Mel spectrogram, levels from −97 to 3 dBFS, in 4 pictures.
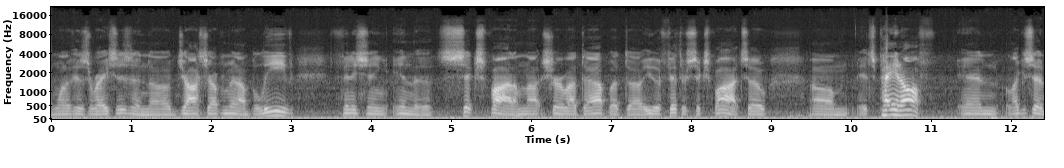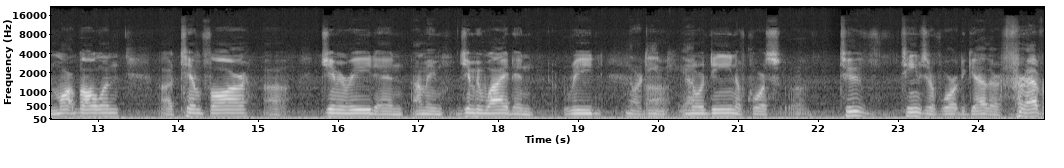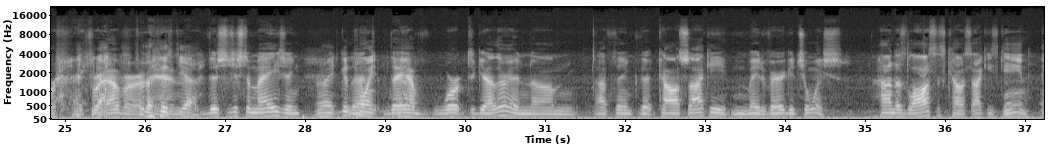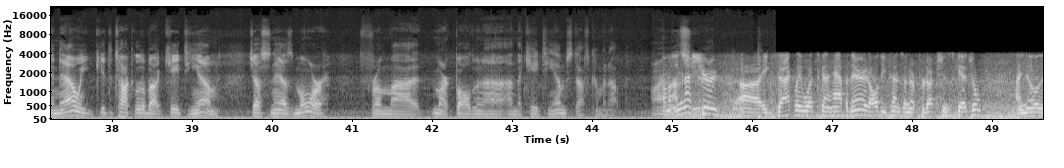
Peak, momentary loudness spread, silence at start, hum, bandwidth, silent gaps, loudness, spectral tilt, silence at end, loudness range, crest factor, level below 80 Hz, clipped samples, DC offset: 0 dBFS; 15 LU; 0 s; none; 18.5 kHz; none; -19 LUFS; -5 dB/octave; 0 s; 7 LU; 18 dB; -30 dBFS; under 0.1%; under 0.1%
